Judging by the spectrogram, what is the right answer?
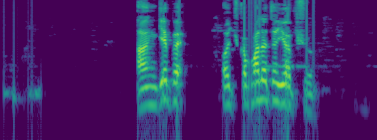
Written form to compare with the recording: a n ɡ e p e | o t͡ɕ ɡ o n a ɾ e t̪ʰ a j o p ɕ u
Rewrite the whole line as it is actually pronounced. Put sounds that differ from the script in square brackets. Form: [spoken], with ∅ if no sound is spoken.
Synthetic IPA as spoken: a [ŋ] ɡ e p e | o t͡ɕ [k] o [m] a [l] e [t̪] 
